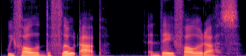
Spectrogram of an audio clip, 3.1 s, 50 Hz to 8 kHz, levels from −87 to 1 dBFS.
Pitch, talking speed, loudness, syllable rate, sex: 175 Hz, 175 wpm, -19 LUFS, 5.2 syllables/s, female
